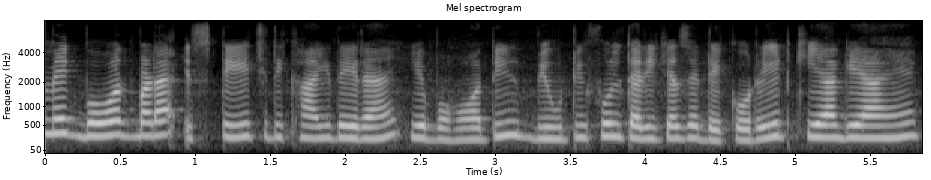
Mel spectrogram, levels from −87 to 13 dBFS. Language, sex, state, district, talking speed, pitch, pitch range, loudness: Hindi, female, Uttar Pradesh, Deoria, 195 wpm, 250 Hz, 235-270 Hz, -17 LUFS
